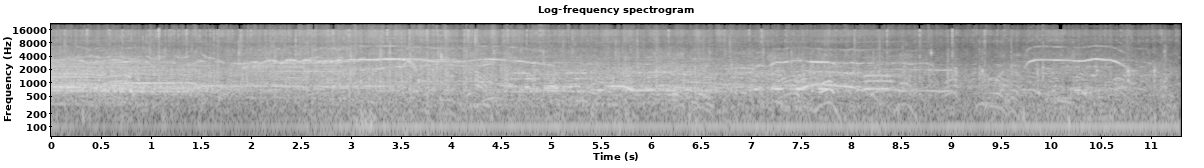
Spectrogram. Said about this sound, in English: please make some noise and a round of applause for Councillor Malachy Stevenson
